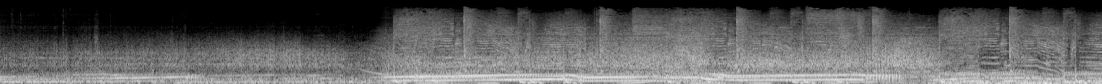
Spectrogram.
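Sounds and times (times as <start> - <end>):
car engine accelerating: 0.0 - 11.0
music: 3.7 - 11.0.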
